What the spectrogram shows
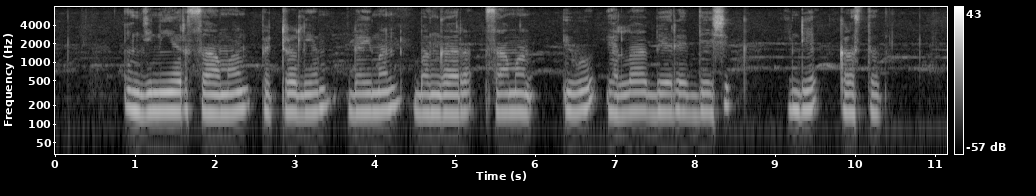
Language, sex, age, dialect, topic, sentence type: Kannada, male, 25-30, Northeastern, banking, statement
